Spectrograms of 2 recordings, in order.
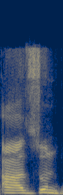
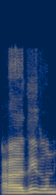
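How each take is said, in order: First: The two z sounds merge into one doubled z. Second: The two z sounds are separated by a vowel. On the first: This is the actual form with the sounds merged. The speaker calls it right. "ये आज़ुन हो गया" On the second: This is the expected form before merging. The speaker calls it wrong. "फ़ाइलुन के वज़न पे आज़ीज़ुन आज़ीज़ुन होता"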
